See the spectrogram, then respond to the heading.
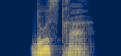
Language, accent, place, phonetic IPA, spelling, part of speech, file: German, Germany, Berlin, [ˈduːstʁɐ], dustrer, adjective, De-dustrer.ogg
- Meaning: 1. comparative degree of duster 2. inflection of duster: strong/mixed nominative masculine singular 3. inflection of duster: strong genitive/dative feminine singular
